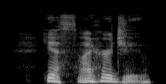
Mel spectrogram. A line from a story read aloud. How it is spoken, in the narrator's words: said the lady in a vivacious voice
